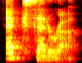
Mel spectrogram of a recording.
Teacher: Some people mispronounce this by saying etc. with a K sound. It's a T sound instead, etc.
